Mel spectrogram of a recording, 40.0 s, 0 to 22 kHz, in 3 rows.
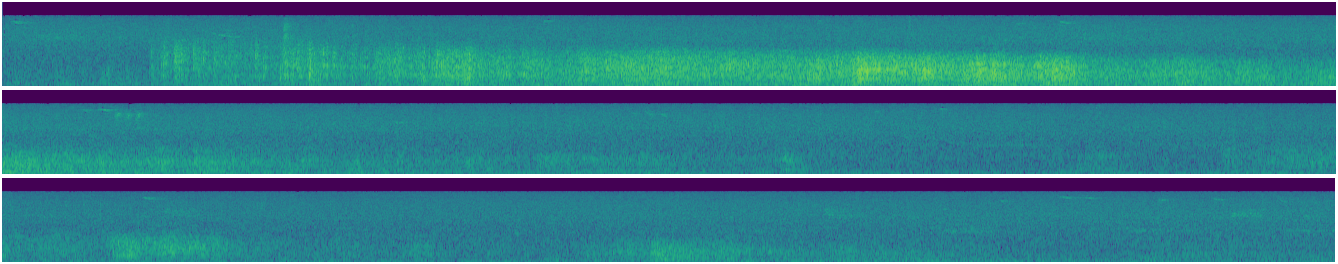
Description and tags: One of the thunderclaps during a thunderstorm that passed Amsterdam in the morning of the 9Th of July 2007. Recorded with an Edirol-cs15 mic. on my balcony plugged into an Edirol R09.
field-recording, nature, rain, streetnoise, thunder, thunderclap, thunderstorm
